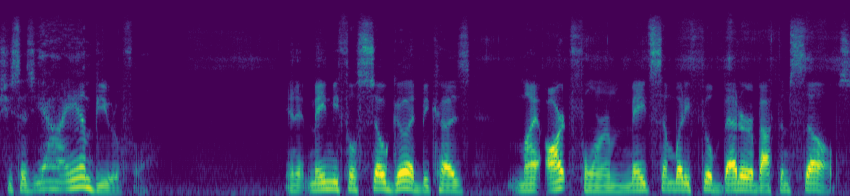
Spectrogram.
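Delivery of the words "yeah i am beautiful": surprised, taken-aback, caught off guard. Retelling a photographed woman's reply to a compliment: imitating a surprised woman. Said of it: "like, a surprised way".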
